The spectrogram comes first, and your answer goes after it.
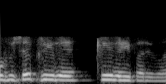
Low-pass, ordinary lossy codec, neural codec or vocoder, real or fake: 3.6 kHz; MP3, 32 kbps; none; real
